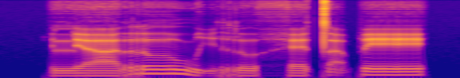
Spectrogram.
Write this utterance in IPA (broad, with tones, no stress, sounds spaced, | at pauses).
lʲ aː˩ r ʊː˥ w ḭ˩ r ʊ˩ h ɛ˩ t a̰˥ p eː˥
